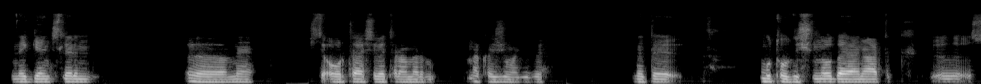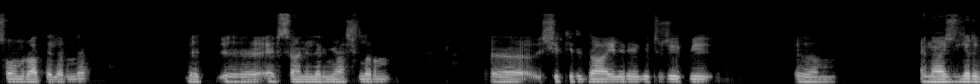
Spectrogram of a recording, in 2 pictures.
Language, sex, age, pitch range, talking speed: Turkish, male, 20-39, 120-130 Hz, 85 wpm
